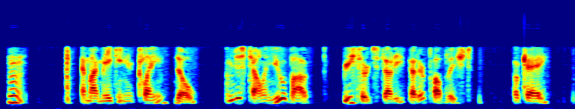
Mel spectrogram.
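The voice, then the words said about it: Strained, hoarse voice. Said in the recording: “I've been talking on so many radio shows, I'm losing my voice.”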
